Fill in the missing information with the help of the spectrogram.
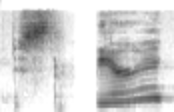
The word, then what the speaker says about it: Spierig: How would you say that? Spierig? – Spierig, yeah. I would go with that.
